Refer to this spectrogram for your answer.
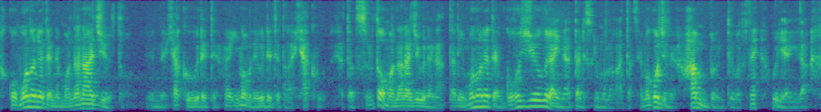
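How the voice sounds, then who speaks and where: Against noticeable background noise, a man with a very deep, low voice talks very fast, his pitch swinging very widely and his loudness rising and falling sharply. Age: 40s. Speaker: creative director and YouTube channel host. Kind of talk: solo business talk to camera. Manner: casual, filler-heavy with frequent ね and まあ.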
